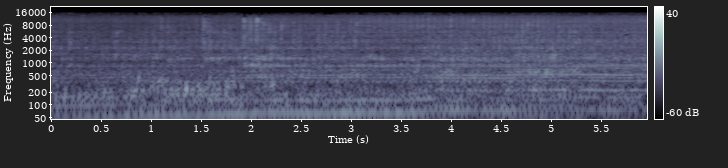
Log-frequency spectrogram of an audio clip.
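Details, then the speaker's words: Early-1950s Goodyear Sea Bee 5 outboard boat motor, first run in many years after draining the old gas: a fast, even two-stroke buzz with a steady rapid beat and no misses or knocks; it runs smoothly. "i was excited that that motor ran i really didn't think it was gonna"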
